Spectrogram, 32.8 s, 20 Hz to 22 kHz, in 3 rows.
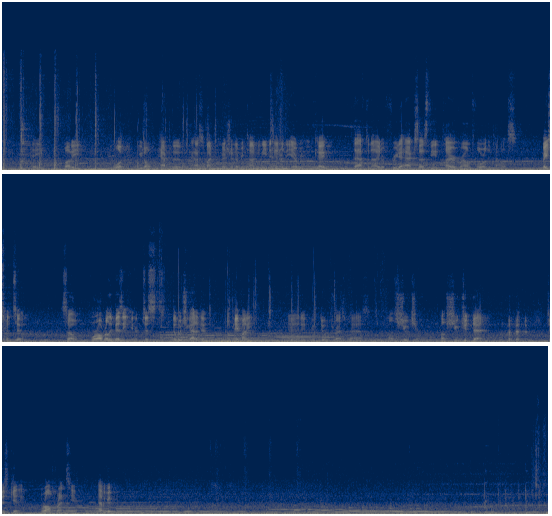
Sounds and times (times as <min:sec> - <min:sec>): Speech: 0:00.4 - 0:01.6, 0:02.2 - 0:11.4, 0:12.2 - 0:16.0, 0:16.7 - 0:20.7, 0:21.9 - 0:24.3.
